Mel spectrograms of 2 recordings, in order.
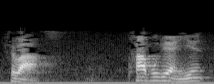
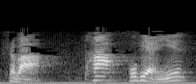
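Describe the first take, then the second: The two takes are said the same way.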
